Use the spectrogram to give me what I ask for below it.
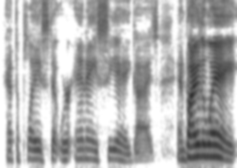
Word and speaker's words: NACA: and by the way it's always NACA not you never you never pronounce it as a word okay and you once it flips never pronounce the letters okay it's always NASA right so there it's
